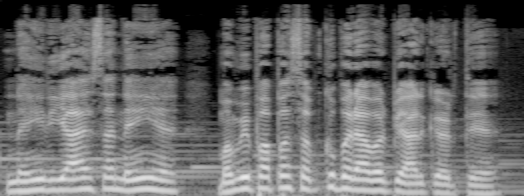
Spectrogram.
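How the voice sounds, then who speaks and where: A man's voice: on the high side, fairly quick, darkish tone, pitched above the performer's own voice, lightly acted. A man voicing a scheming young husband and younger son in a cartoon story, with music behind him. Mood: pleading. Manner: pleading with wife, gloating with family. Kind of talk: Hindi cartoon story dub.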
